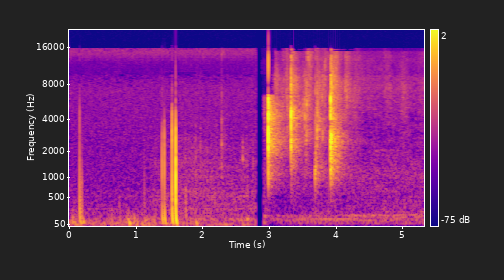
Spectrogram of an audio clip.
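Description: A few scattered faint clicks, then after a brief drop-out a quick series of four sharp taps over about a second.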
